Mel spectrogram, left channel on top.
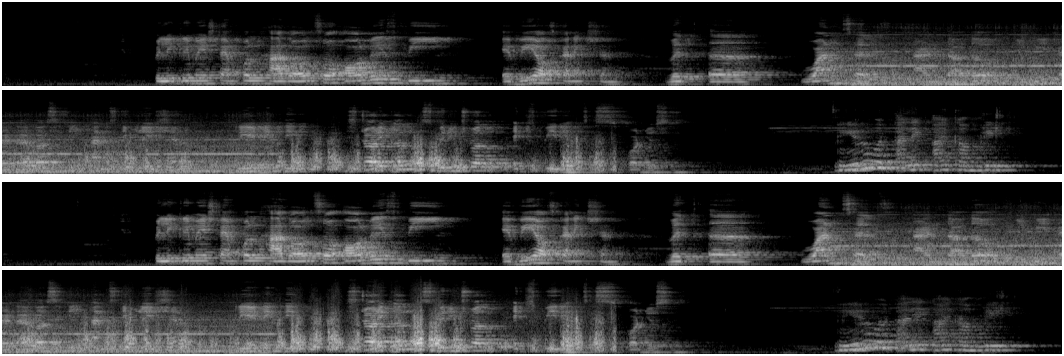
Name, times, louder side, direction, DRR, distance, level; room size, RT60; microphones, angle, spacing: voice 1, 1.5-4.5 5.0-6.2 6.6-7.6 8.0-8.9 9.1-12.5 12.9-13.6 14.0-17.3, right 1 dB, 20° right, 1 dB, 2.9 m, -27 dB
Engine, 8.3-13.3, equal, 5° left, 5.5 m, -30 dB
sound 1, 9.9-16.7, right 5 dB, 80° right, 0.8 m, -26 dB
voice 2, 18.3-20.6, left 1 dB, 50° left, 2 dB, 7.0 m, -31 dB
23.5 x 22.0 x 8.6 m, 1.1 s
head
